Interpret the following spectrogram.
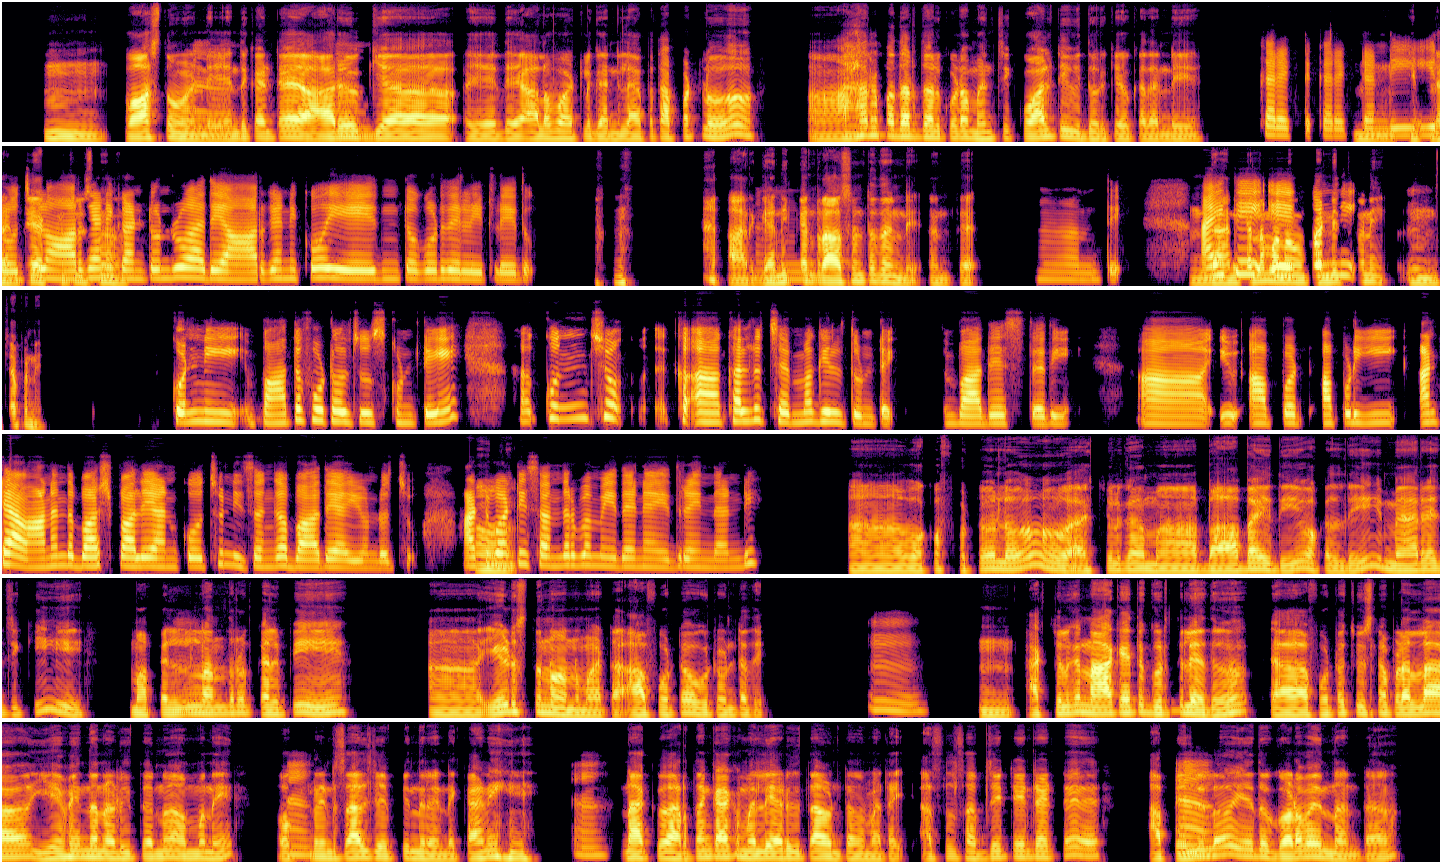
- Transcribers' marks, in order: in English: "క్వాలిటీ‌వి"; in English: "కరెక్ట్"; in English: "ఆర్గానిక్"; chuckle; in English: "యాక్చువల్‌గా"; in English: "యాక్చువల్‌గా"; chuckle
- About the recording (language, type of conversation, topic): Telugu, podcast, మీ కుటుంబపు పాత ఫోటోలు మీకు ఏ భావాలు తెస్తాయి?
